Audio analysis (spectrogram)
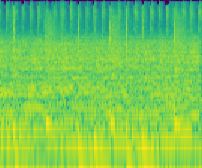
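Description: A dense, full indie rock track plays loud and steady, with pulsing drums and thick guitars and bass in a continuous wall of sound, with no speech.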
